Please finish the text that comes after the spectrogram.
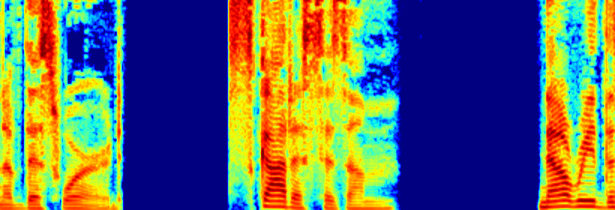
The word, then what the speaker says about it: Scotticism: Both US and UK have the same pronunciation of this word, Scotticism. Now read the syllables shown on the screen naturally. Scott, Scotticism. Emphasize Scott and soften is.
